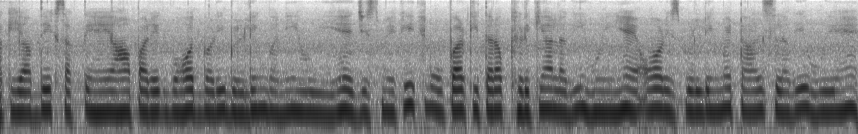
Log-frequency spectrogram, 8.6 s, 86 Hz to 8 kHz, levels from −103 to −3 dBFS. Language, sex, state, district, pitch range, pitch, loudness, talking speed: Hindi, female, Maharashtra, Solapur, 180-195 Hz, 185 Hz, -24 LUFS, 215 wpm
